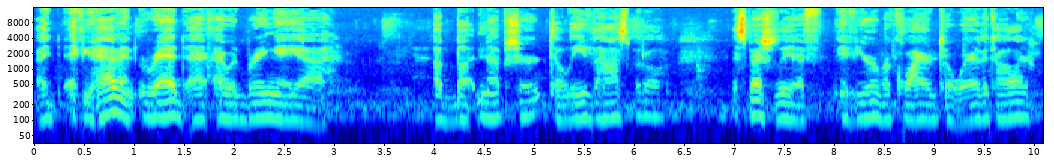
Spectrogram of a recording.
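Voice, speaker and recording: A middle-aged man talks casually and haltingly about himself in a subdued way, often clearing his throat, as a patient giving an update from a hospital room. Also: lowish voice, steady tone. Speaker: patient recording a post-surgery update. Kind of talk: casual vlog monologue. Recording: clearly noisy room ambience.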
